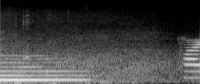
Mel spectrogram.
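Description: A conch shell trumpet sounding one long, steady note, used as a ringing telephone; it stops about a second in, leaving a faint hiss of surf.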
